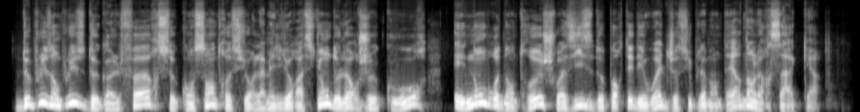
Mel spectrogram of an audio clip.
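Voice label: French, narration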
